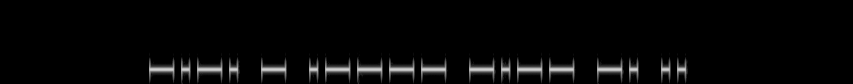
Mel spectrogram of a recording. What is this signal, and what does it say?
Morse code, heard as a keyed tone, about 16 wpm, 700 Hz. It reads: CT1YNI
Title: DXCC-100 Call Signs - 6 Characters - Repeated 2x - 15wpm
